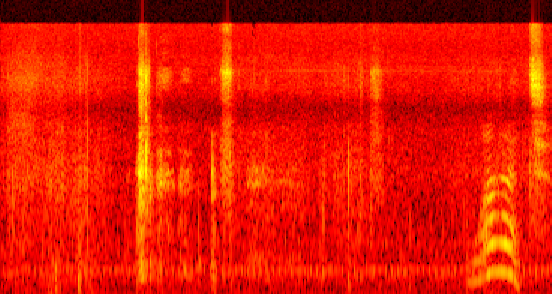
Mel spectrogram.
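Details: Chihuahua dogs, a couple of them, rolling and playing around in a bed on a Sunday morning; scattered soft rustles and thumps, then a short rising-falling whining yelp near the end.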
